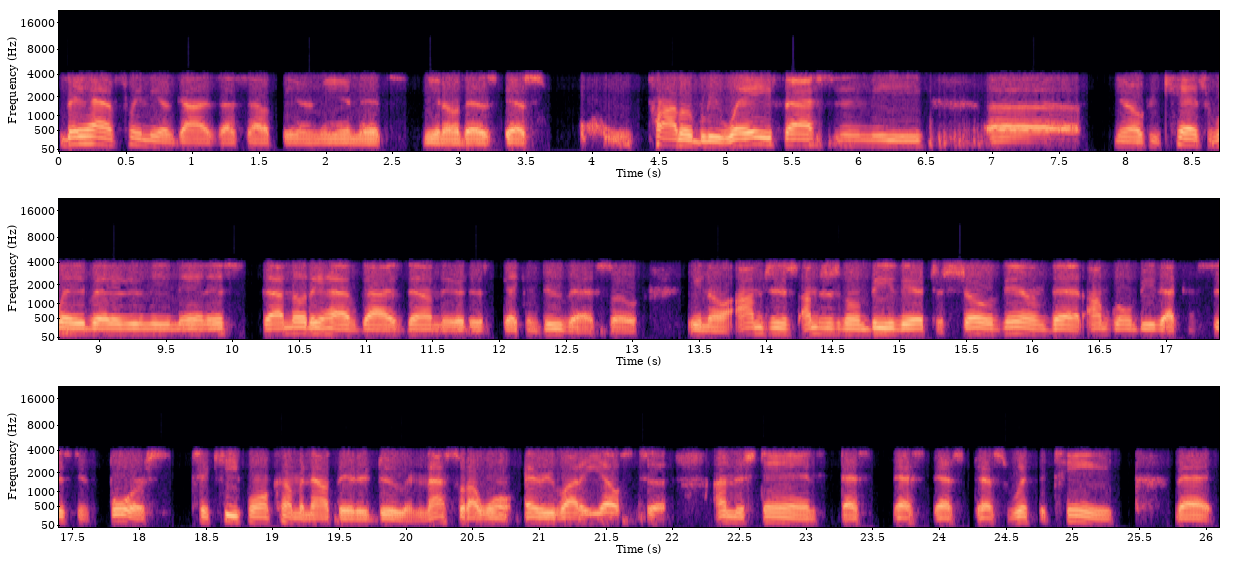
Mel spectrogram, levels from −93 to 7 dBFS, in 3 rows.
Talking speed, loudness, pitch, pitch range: 200 wpm, -17 LUFS, 115 Hz, 100-120 Hz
